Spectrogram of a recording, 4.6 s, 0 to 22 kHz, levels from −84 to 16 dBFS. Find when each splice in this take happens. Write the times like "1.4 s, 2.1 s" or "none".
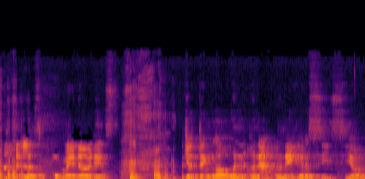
2.2 s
